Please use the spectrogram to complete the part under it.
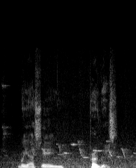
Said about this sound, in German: Man kann es auch hören. Die ersten einheimischen Vögel sind zurückgekommen.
